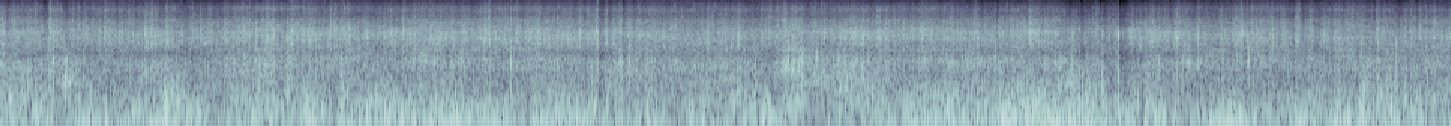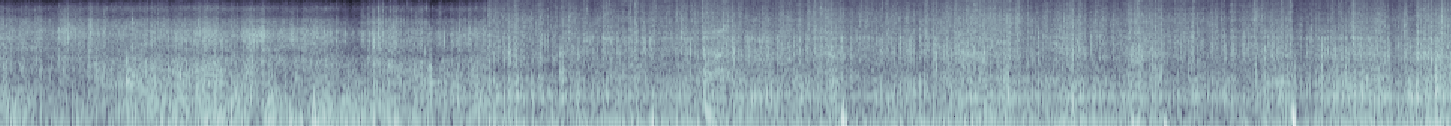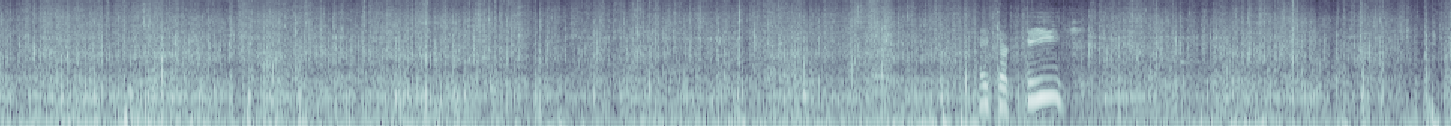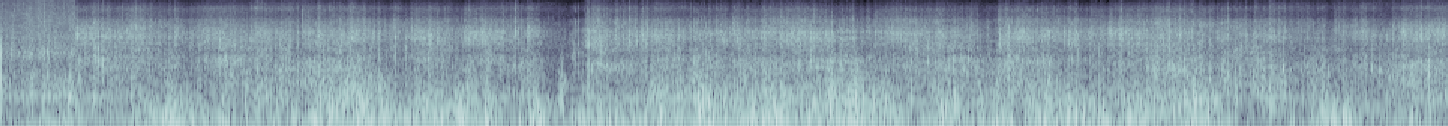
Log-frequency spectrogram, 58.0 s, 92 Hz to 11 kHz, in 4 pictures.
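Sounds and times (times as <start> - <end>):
bike knocking on roots: 0.0 - 58.0
bike tyres crackling through leaves: 0.0 - 58.0
wind on microphone: 0.0 - 58.0.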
